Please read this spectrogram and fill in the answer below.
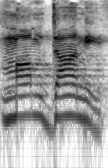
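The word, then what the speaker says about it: Mamdani: And furthermore, the name is Mam Dani. M A M D A N I. You should learn how to say it.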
